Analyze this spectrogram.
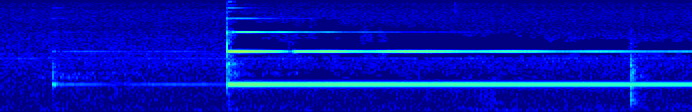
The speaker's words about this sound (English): Okay, so I'll just ring the bell and we'll do this brief exercise.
